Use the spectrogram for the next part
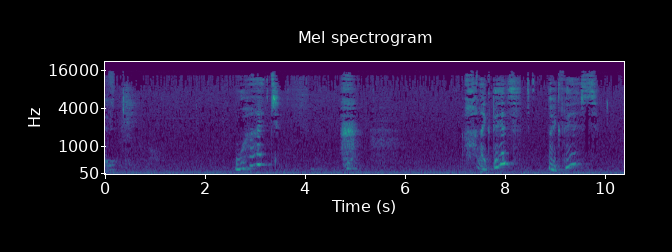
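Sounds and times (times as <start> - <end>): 
quiet noise: 0.0 - 10.3
speech: 2.6 - 3.6, 7.4 - 8.3, 8.9 - 9.6
short soft breath in a gentle breathing exercise: 3.7 - 6.1.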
